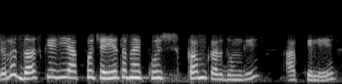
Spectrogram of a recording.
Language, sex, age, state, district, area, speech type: Hindi, female, 30-45, Uttar Pradesh, Varanasi, rural, conversation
